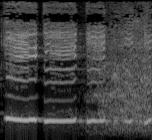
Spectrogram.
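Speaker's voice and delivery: very high electronic beeping; baby antenna beeping. Retold or imitated. Every mom's baby antenna going off, high beeping. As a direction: sound like an alarm going off. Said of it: "baby antenna ... It's like".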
